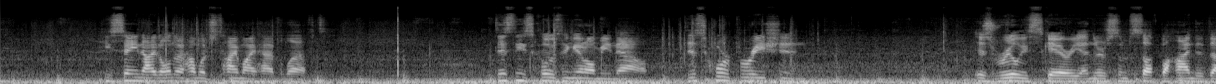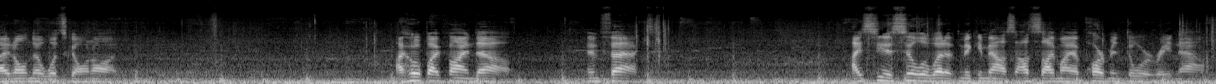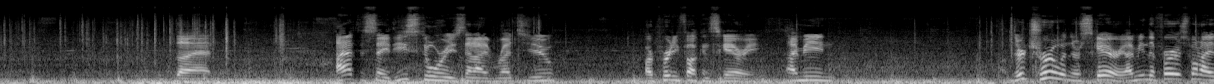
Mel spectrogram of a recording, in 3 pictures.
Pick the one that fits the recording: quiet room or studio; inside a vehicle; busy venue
inside a vehicle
